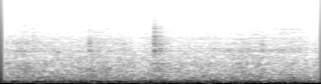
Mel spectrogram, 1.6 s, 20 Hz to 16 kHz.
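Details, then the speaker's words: 2017 vehicle with 107,000 miles, test-driven at a dealer auction, heard from the cabin: deep, even rumble pulling smoothly under acceleration with no knocks, ticks, rattles or vibrations; the engine sounds healthy. "She feels healthy. No weird sounds, no crazy vibrations, just power."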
